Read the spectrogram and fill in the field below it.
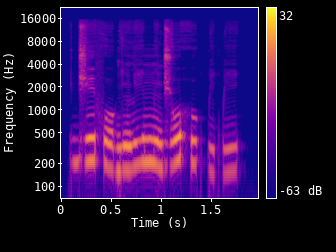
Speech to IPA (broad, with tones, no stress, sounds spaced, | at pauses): d͡ʒ e˧ f o˨ ɡ ĩ˨ l i˧ m ĩ˨ d͡ʒ o˨˦ h u˧ k͡p i˨ k͡p i˧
